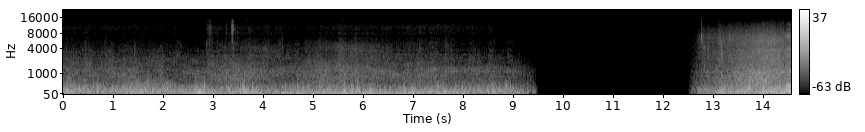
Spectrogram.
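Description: A sailboat motors under engine through the night sea north of Gran Canaria, giving a steady rushing wash of wind, water and low engine rumble that cuts to silence for about three seconds, then returns.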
